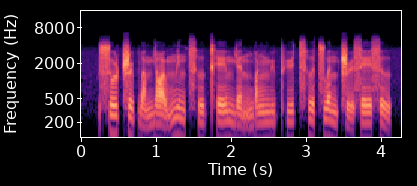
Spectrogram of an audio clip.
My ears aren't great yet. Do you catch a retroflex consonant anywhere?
yes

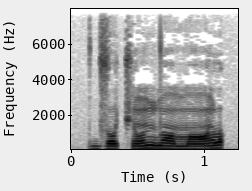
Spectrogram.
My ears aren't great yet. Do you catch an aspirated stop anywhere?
no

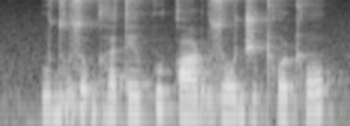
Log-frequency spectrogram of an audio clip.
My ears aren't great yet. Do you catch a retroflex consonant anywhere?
yes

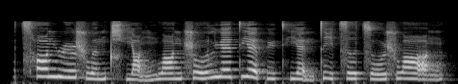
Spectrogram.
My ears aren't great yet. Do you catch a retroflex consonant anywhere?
yes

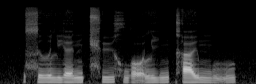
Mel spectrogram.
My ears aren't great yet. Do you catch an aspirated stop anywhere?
yes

